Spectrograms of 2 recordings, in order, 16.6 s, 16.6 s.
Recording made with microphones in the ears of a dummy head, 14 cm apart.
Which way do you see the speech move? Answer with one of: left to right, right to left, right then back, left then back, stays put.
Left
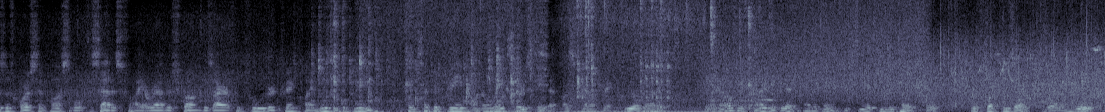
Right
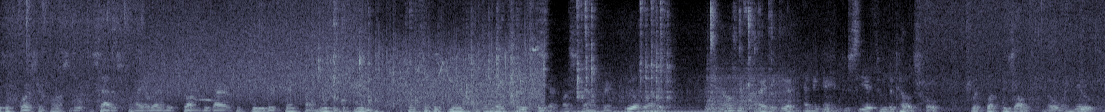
right then back.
